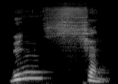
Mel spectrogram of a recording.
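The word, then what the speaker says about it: München: 뮌헨하고 우리나라 사람들이 많이 읽지만 뮌헨이 아니다. 뮌셴. 자, 요 앞에 아, 오, 우 모음이 있는 게 아니죠. 그러니까 뮌셴 하고 히 발음이 납니다.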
